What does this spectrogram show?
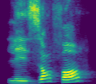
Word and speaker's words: les enfants: Les enfants, see I'm making the link because I have my vowel from enfant. I'm going to pronounce my S from les.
